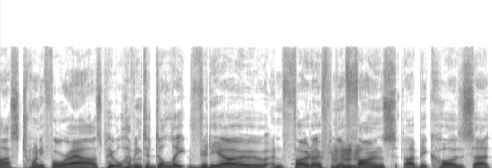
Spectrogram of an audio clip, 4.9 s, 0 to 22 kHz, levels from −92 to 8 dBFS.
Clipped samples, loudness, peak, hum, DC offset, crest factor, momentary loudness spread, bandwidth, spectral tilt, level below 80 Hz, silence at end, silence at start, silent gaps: under 0.1%; -21 LUFS; -6 dBFS; none; under 0.1%; 14 dB; 6 LU; 16 kHz; -6.5 dB/octave; -46 dBFS; 0.05 s; 0 s; none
